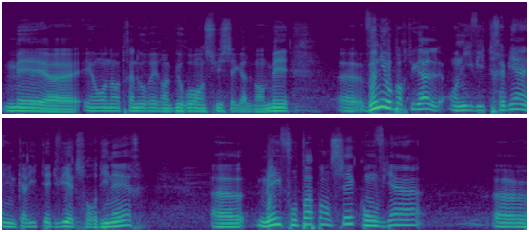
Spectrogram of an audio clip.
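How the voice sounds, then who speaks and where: Male guest expert, Swiss French accent, very dark mellow voice, hesitant explanatory delivery with repeated words. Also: on the high side. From Switzerland. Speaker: guest expert on relocating to Portugal. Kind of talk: explanatory live conference interview.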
